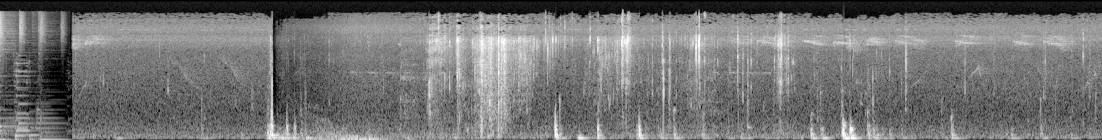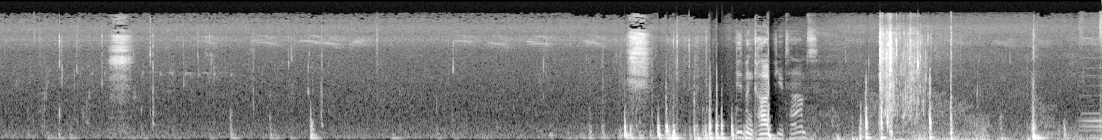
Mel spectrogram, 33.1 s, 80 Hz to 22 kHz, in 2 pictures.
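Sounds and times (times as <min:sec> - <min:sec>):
fish splashing: 0:05.8 - 0:10.7, 0:28.8 - 0:32.6
short splash-like hiss: 0:06.4 - 0:08.1, 0:29.6 - 0:30.8.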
